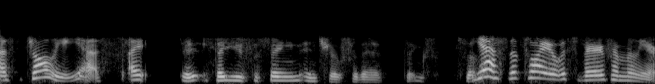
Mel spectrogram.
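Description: From start to finish the speech has plainly audible G.729 codec damage. Everything below about 200 Hz and above 3.4 kHz is gone, and the rough, synthetic edge comes from rebuilding the voice from filter and pitch parameters, which fits an 8 kbit/s VoIP link.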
